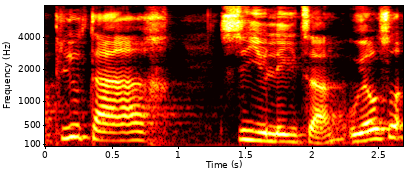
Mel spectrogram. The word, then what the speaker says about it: plus tard: If you could notice, you see that the last T in à bientôt and the last D in à plus tard, I didn't pronounce them.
